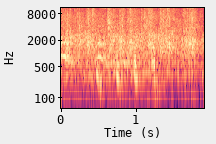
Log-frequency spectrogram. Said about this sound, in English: See, I got an older 65-year-old woman clapping for me. There you go.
